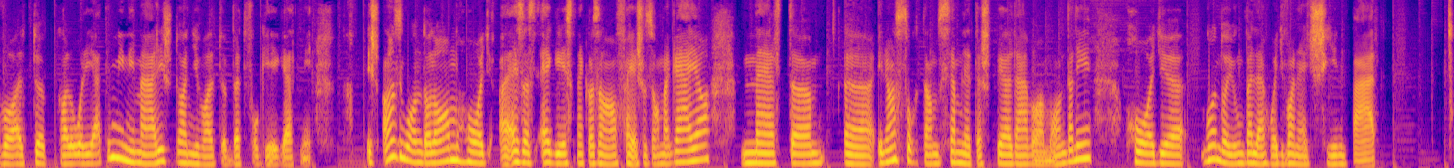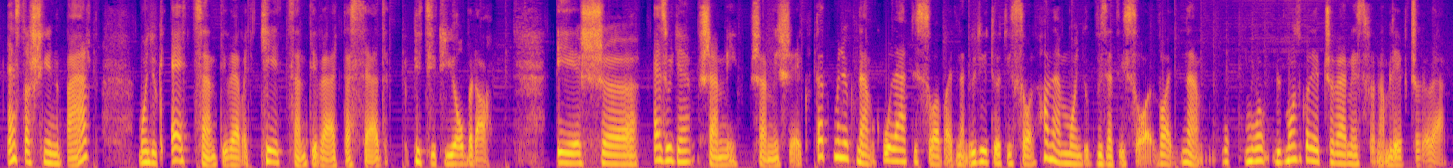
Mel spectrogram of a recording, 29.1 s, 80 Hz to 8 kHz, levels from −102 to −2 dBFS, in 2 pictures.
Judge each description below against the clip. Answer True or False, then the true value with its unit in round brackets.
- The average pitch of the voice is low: False (170 Hz)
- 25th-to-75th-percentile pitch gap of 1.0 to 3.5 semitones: False (4.0 semitones)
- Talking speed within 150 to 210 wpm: True (155 wpm)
